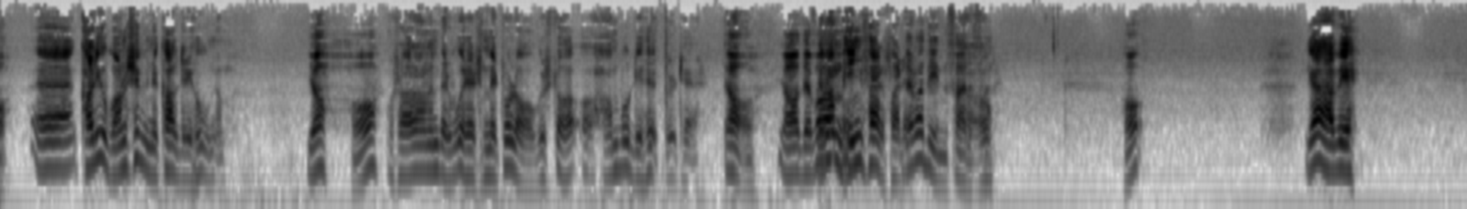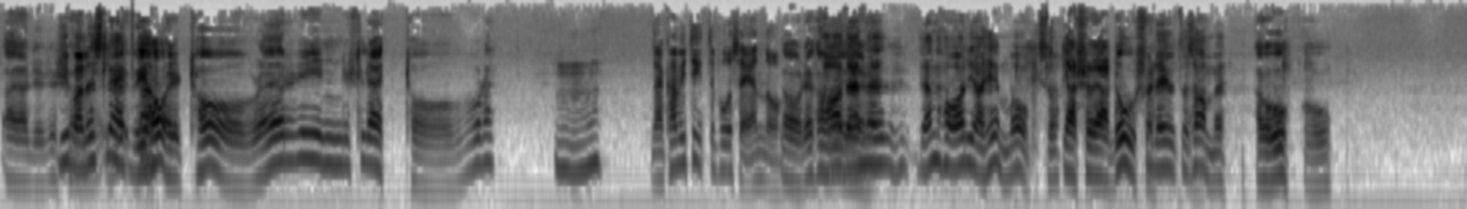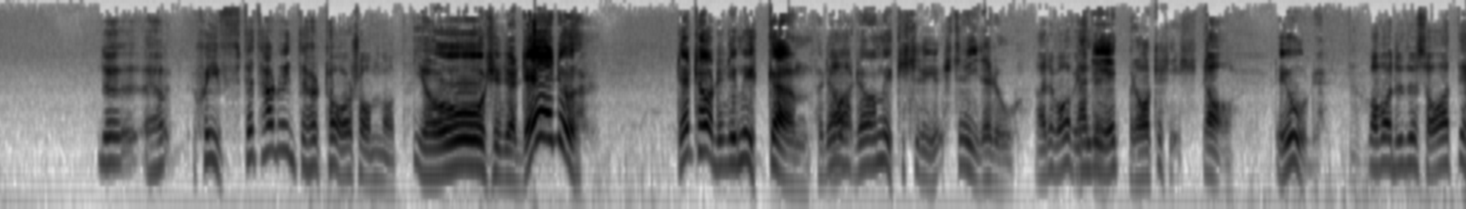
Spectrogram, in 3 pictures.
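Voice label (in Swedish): Kisa Östergötland, dialekter; Folkminnen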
